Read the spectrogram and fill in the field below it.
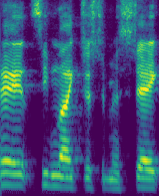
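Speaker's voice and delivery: ordinary delivery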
